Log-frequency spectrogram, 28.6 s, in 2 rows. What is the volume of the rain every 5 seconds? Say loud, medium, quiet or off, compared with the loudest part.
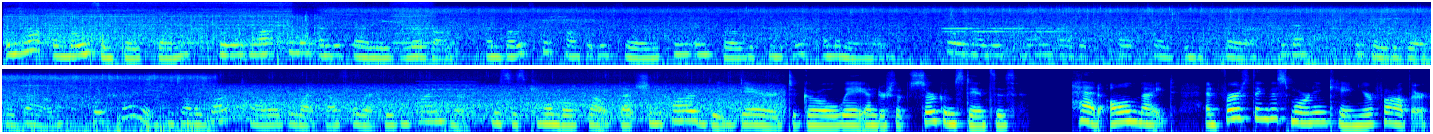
loud, loud, loud, loud, loud, off.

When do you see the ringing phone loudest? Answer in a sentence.
The volume of the ringing phone peaks at 10 seconds.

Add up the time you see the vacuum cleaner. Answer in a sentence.
The vacuum cleaner can be heard for 4 seconds in total.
